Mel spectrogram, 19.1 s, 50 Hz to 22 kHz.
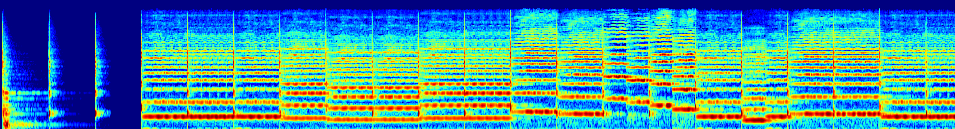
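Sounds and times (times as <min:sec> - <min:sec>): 
violin melody: 0:00.0 - 0:00.8, 0:02.9 - 0:19.1.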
